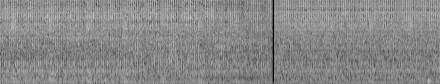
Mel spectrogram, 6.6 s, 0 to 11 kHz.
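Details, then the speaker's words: BMW X5 E70 idling with a soft, recurring cyclic pulsing of about four beats a second over the steady run; cyclic noise at idle, cause unknown. "hallo Youtuber hat einer von euch schon mal so ein Geräusch gehört ich hoffe man hört das ist immer so ein zykisches ja"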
